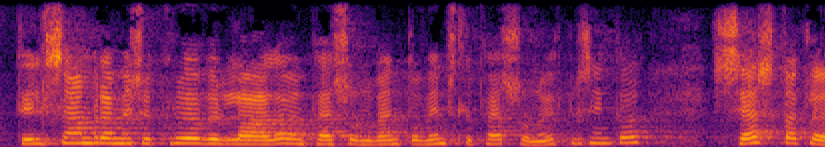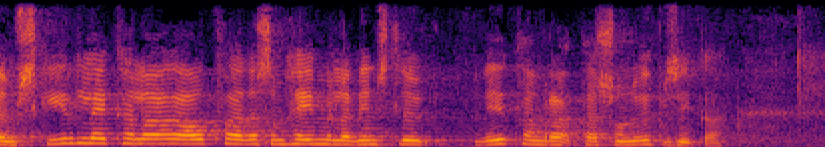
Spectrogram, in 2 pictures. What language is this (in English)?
Icelandic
